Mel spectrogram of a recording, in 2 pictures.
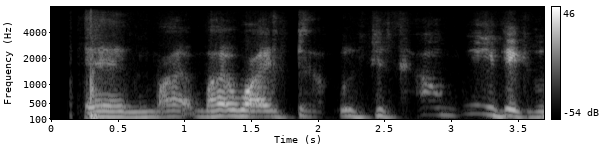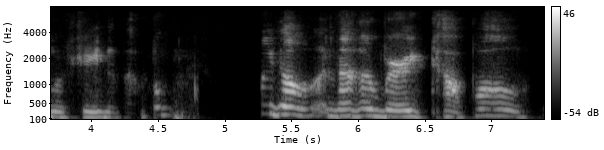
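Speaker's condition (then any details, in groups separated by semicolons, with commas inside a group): Cerebral palsy; hamstring releases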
